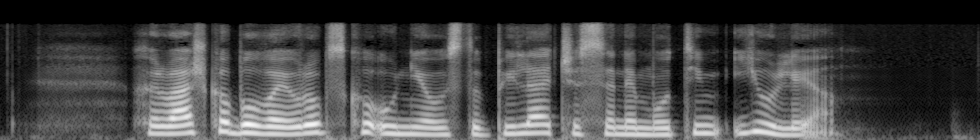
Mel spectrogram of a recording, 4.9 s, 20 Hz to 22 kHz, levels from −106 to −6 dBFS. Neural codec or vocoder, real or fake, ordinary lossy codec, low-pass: codec, 24 kHz, 1.2 kbps, DualCodec; fake; MP3, 96 kbps; 10.8 kHz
